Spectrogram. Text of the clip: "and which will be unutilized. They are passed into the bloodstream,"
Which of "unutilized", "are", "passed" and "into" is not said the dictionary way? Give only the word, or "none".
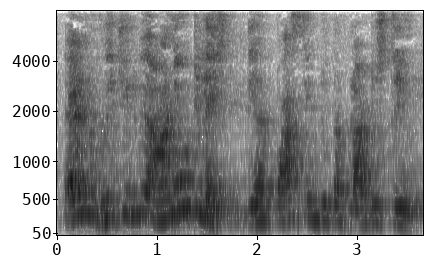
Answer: passed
